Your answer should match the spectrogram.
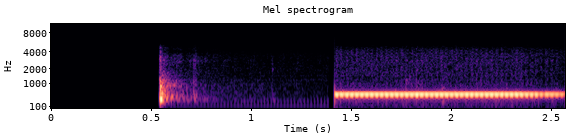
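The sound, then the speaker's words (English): A handset clicks off the hook with a brief rattling hum, then a steady, loud telephone dial tone drones on unbroken to the end. No one speaks. “I'm, I'm, yeah, I'm working two phones right now.”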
